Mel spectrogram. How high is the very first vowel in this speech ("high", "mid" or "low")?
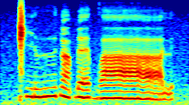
high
